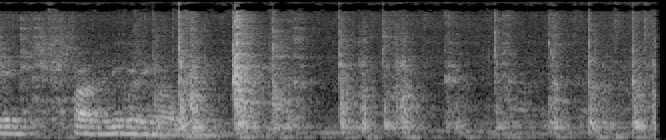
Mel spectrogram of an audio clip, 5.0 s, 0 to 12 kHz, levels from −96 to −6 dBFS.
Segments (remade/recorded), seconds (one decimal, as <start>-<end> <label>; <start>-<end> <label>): 0.0-0.9 remade; 0.9-2.8 recorded; 2.8-5.0 remade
